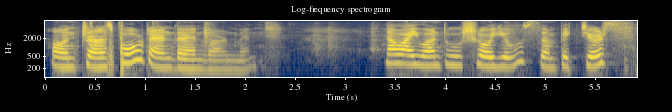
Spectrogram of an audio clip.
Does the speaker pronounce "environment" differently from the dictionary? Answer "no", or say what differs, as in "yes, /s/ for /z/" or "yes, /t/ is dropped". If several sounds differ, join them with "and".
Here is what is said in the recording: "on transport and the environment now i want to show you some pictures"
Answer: no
